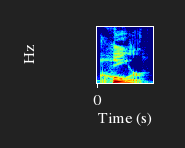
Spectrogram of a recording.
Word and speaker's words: Kuler: It's called Cooler, and it's spelled Kuler.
